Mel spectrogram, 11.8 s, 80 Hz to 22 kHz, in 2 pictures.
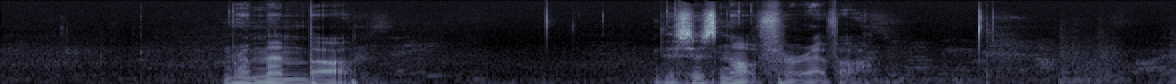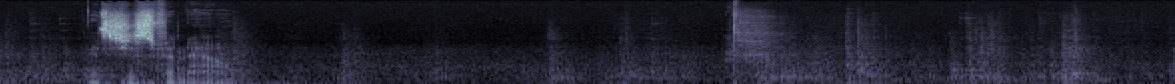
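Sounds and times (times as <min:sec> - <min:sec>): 
speech: 0:01.1 - 0:01.9, 0:03.3 - 0:04.6, 0:06.3 - 0:07.2
outdoor rubbish bins being moved: 0:04.3 - 0:11.7.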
